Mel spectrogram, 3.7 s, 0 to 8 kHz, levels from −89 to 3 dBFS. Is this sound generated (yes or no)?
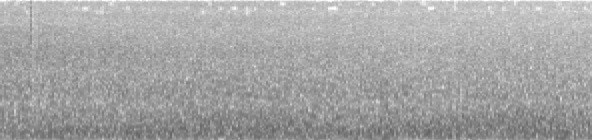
no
